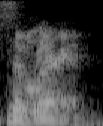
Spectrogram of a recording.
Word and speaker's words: Silmarillion: A new Lord of the Rings Similarian. movie. Is it that? Oh, the pronounced? Silmarillion?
